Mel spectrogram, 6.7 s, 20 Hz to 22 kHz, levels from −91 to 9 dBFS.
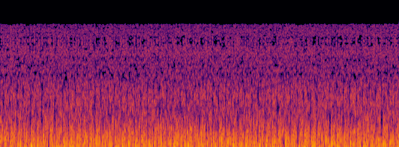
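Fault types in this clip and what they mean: overdone noise removal: Noise reduction was pushed too hard across this speech. Background drops and breaks up into twinkling specks.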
